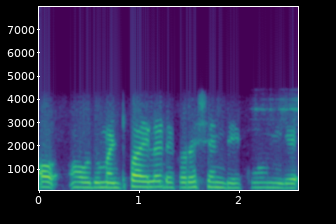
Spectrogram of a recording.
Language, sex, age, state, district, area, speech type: Kannada, female, 30-45, Karnataka, Mandya, urban, conversation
